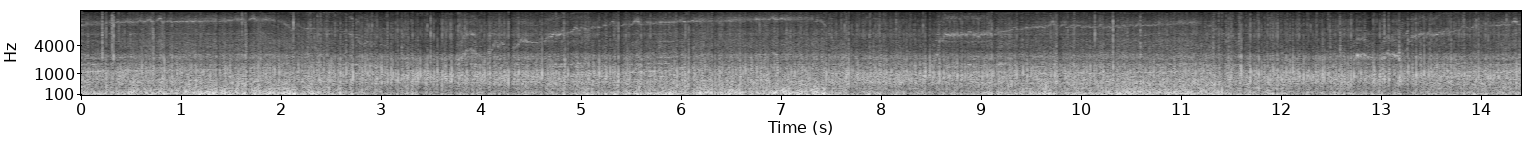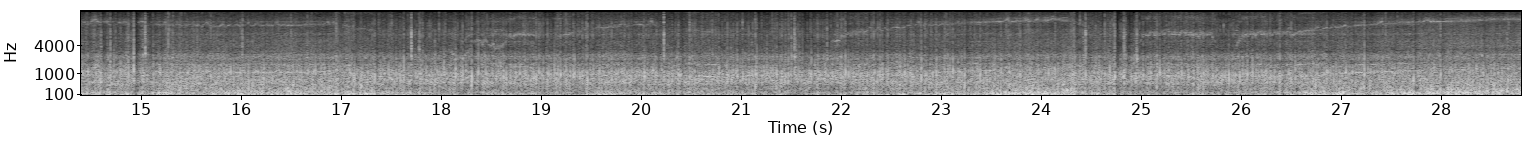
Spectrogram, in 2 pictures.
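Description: Novak 13.5-turn brushless motor of an RC touring car running on a 2S LiPo, whining high and sweeping up and down in pitch again and again as it speeds up and slows. Underneath is a steady rumble of the tyres rolling over block paving, picked up by a camera mounted on the car.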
